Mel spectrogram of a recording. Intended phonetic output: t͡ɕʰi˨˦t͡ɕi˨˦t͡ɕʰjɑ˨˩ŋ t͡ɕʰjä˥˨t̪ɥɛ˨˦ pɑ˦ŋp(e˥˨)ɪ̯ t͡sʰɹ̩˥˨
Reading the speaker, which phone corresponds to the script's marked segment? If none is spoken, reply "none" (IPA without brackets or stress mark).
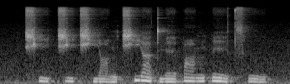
e˥˨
